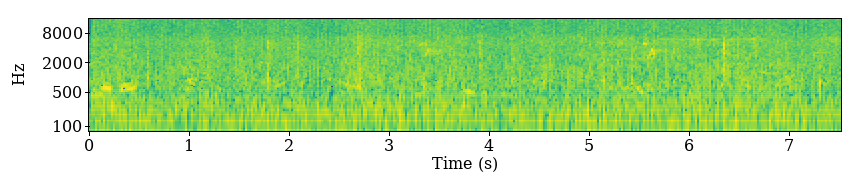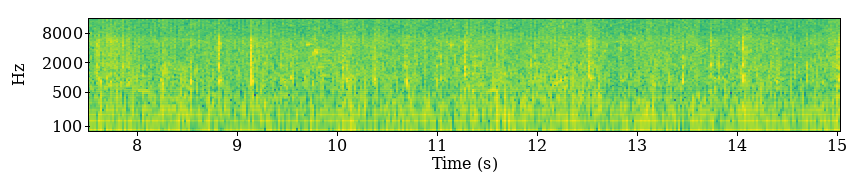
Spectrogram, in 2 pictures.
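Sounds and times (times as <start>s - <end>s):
horse hooves clopping on asphalt: 0.0s - 15.0s.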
